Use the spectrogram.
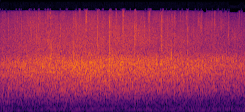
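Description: An audience applauds at a stock exchange listing ceremony in Mumbai, giving dense, sustained clapping that fills the whole stretch and cuts off at the end.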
